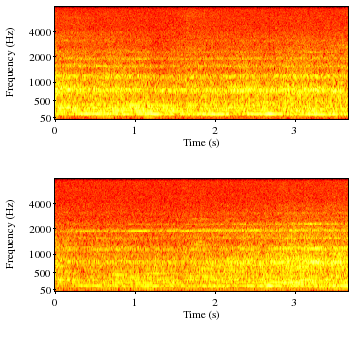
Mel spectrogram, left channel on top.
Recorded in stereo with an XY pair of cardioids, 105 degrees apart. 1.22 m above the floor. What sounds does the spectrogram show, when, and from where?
Only background noise.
